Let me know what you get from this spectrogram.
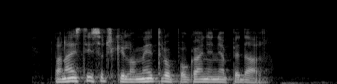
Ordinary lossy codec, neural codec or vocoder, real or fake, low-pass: none; none; real; 5.4 kHz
